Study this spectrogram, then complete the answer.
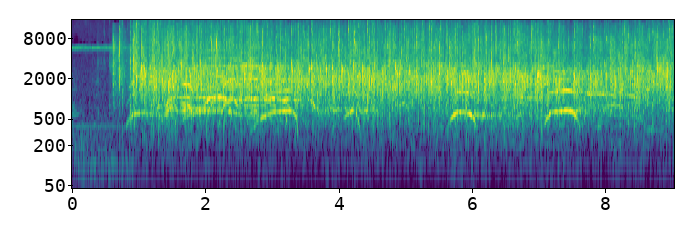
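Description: Young women in a crowd whoop and shout excitedly.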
